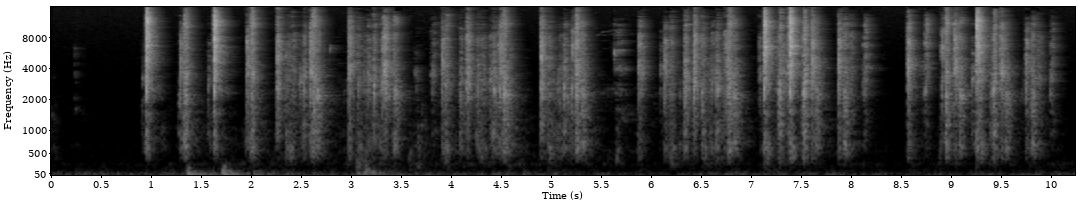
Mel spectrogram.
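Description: Video game fighting sounds clash and thump in quick bursts.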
